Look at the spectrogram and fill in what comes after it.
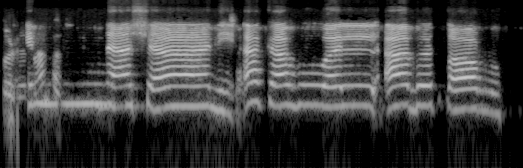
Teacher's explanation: یہاں پہ بھی را رکتے ہوئے ساکن ہو جائے گا، تو پھر ہم پیچھے والا حرف دیکھیں گے تو وہ اس پہ زبر ہے، تو ہم اس کو موٹا پڑھیں گے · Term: را موٹا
